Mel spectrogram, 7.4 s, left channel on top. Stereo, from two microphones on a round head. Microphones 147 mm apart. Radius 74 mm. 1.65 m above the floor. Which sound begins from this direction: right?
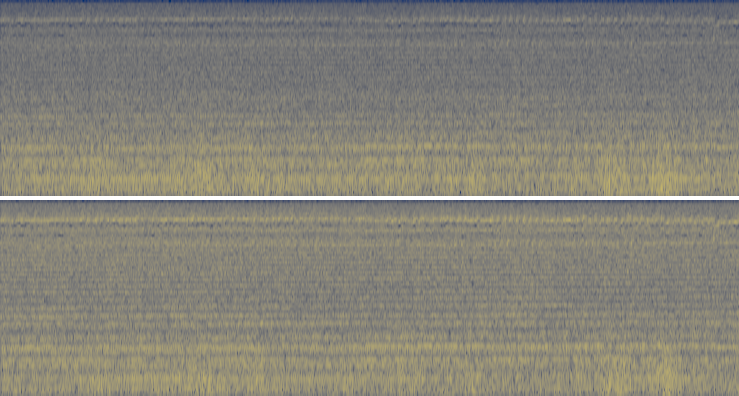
A drone, at 0.0 s.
